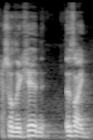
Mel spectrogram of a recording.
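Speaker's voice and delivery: ordinary delivery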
